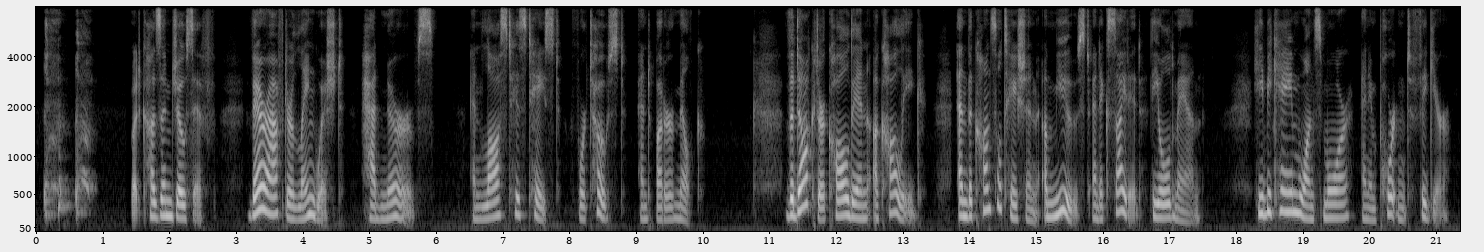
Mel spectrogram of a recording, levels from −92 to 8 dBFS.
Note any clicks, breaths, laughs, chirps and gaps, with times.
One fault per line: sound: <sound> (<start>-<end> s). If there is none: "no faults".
sound: cough (0.1-0.9 s)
